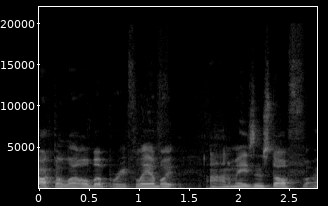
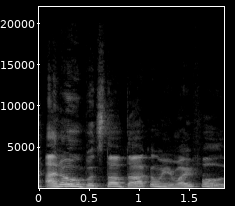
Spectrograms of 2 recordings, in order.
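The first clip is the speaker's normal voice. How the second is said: laughing; 8 semitones higher, 8 dB louder than usual. Real, not acted. Laughing scolding friend eating.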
